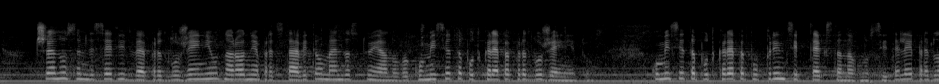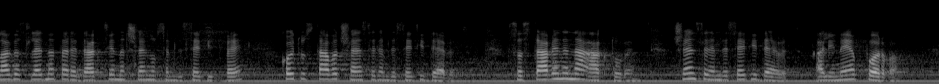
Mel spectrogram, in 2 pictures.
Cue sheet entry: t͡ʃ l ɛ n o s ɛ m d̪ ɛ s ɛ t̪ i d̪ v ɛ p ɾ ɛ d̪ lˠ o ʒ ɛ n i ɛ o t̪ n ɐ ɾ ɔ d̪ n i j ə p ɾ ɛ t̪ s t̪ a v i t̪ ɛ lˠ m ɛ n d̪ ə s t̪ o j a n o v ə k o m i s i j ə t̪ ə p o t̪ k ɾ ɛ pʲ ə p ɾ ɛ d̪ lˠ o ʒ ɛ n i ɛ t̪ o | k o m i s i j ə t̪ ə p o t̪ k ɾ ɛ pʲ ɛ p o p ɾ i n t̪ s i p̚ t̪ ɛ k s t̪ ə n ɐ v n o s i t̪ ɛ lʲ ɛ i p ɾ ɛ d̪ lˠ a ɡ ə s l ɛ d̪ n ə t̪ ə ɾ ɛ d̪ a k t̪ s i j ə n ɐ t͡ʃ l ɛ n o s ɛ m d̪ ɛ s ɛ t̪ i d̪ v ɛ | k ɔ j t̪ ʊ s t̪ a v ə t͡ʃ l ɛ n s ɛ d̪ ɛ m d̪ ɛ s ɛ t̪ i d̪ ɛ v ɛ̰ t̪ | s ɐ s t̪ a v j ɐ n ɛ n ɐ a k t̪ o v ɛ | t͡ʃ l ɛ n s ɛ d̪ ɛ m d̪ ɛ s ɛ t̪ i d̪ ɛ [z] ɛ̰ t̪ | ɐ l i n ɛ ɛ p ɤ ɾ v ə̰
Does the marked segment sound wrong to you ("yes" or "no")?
yes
